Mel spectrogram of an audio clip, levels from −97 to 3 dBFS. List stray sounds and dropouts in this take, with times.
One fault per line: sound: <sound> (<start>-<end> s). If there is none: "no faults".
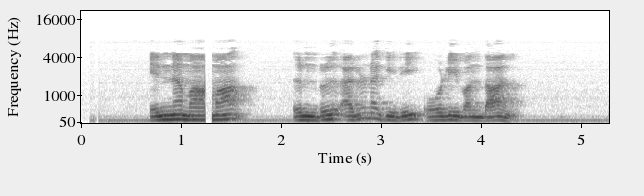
sound: dropout (1.2-1.3 s)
